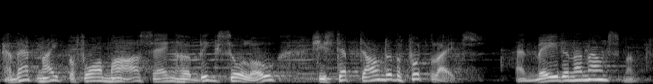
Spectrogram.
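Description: Nostalgic storyteller on tinny old radio. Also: male voice, a little high, big pitch swings, normal speed. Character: grown actor fondly recalling his boyhood on stage. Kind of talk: old-time radio drama narration. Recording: tinny vintage radio, loud music behind.

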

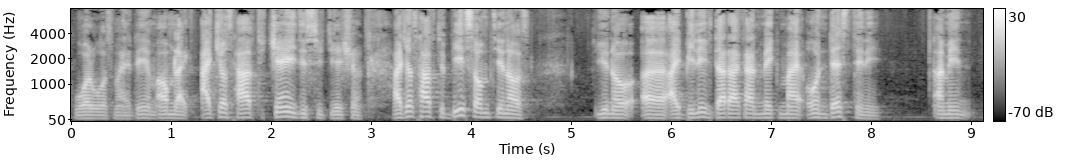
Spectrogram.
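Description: Man from Cameroon, very deep voice, halting earnest interview talk. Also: fairly bright tone. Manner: halting, many fillers and restarts, earnest. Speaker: guest fighter. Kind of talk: casual interview chat.

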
